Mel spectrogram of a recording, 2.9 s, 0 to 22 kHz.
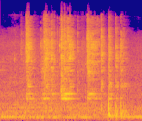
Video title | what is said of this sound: How to repair motorcycle silencer bad sound exhaust silencer bad sound repair CD 70 CC | ये देखें दोस्तों, ये आवाज़ कर रहा है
